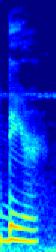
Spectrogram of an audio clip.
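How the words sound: The word is said with an exaggerated accent. The speaker calls it wrong.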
